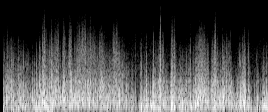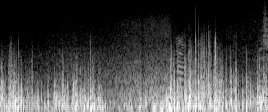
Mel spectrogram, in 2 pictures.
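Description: Wind gusting hard against the microphone, with the wash of surf breaking on rocks underneath.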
